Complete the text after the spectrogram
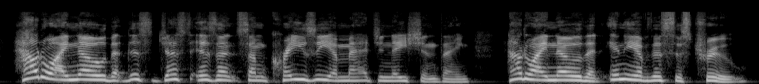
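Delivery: high-pitched mock demand; mock shout. Dreamer demanding proof from her inner self, mock shout. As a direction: call out to the sky, half-hearted yell. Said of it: "she shouted out".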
